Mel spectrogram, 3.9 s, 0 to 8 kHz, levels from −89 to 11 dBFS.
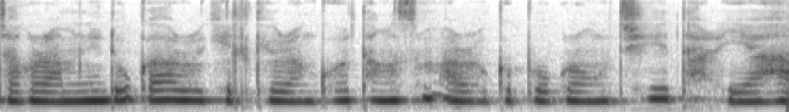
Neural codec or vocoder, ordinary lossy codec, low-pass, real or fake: none; none; none; real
